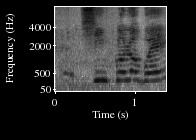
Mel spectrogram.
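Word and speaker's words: Shinkolobwe: Chinkolobwe, c'est la localité congolaise où l'uranium est exploité. Voilà, merci beaucoup Chinkolobwe.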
